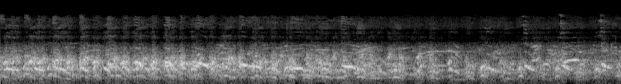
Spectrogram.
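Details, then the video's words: Red coppery titi monkeys sing their morning song, a dense, tumbling chorus of rising and falling pumping notes that keeps the group together. "Affen Springaffen Gesang Ruf Red Titi Monkey Call Singing"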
